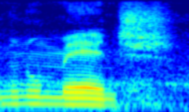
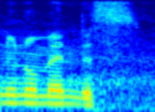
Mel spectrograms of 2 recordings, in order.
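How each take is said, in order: First: The name is said with a Portuguese accent. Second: The name is said with an English accent.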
